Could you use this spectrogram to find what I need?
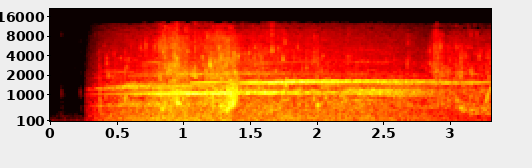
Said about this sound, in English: Loons are loved for being mysterious, elegant, and for their familiar, haunting cry. But scientists say that cry could serve as a warning about the effects of climate change.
